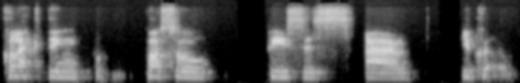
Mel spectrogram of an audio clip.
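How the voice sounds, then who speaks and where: A woman whose first language is Swedish, a band singer and lyricist, answering interview questions thoughtfully, with many pauses and fillers and frequent laughs. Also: mid-range voice, little pitch movement, bright, forceful tone, rough recording. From Sweden.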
